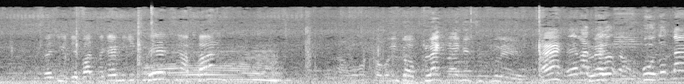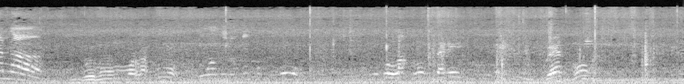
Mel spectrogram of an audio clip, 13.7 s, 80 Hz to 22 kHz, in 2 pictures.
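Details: Cattle, part of a group of 25 being loaded onto trucks in Purwokerto, Indonesia, give several drawn-out moos with wavering harmonics over a steady low engine drone, with voices and clatter around them.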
